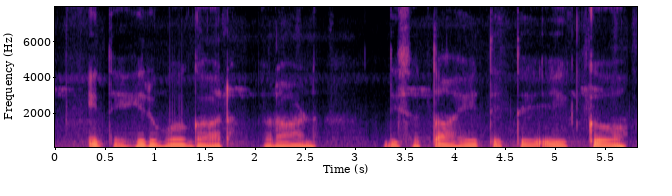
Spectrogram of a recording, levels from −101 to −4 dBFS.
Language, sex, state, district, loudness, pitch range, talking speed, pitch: Marathi, male, Maharashtra, Sindhudurg, -36 LUFS, 125-135 Hz, 80 wpm, 125 Hz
